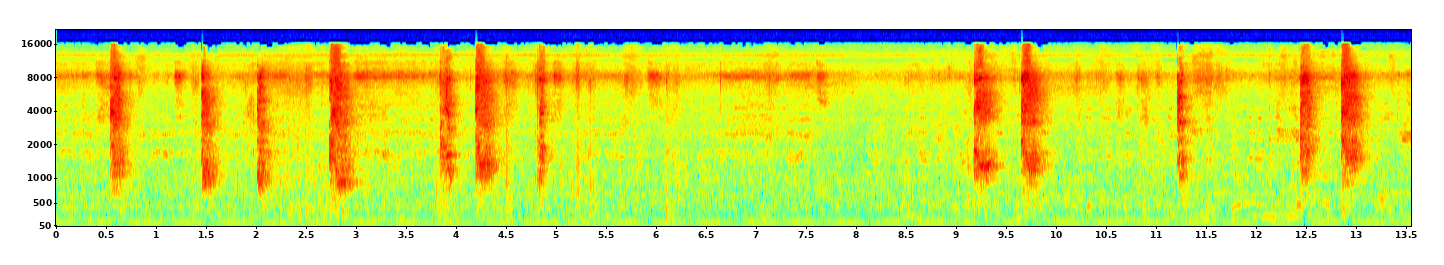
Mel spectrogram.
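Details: A Boston Terrier puppy playing with a pug puppy gives short, shrill barks and yips in uneven bursts, sometimes two or three close together, then pauses, over a faint steady electrical hum.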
